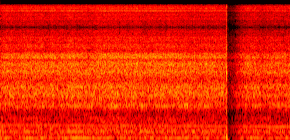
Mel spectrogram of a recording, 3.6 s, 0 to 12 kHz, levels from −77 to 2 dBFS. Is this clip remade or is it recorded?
recorded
